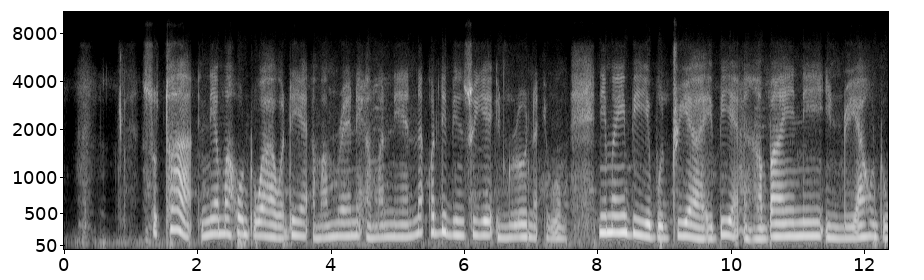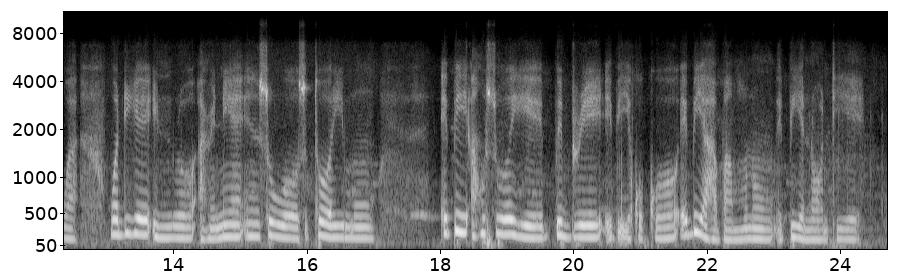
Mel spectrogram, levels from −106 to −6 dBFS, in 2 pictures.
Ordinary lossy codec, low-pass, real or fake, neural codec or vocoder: Opus, 24 kbps; 7.2 kHz; real; none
